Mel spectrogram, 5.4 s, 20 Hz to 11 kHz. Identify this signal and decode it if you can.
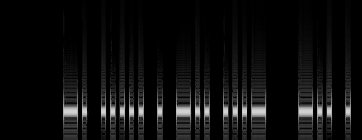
Morse code, heard as a keyed tone, about 17 wpm, 700 Hz. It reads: N5EDV DE
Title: USA Callsign DE Callsign 17wpm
